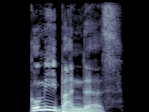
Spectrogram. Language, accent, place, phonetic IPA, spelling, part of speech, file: German, Germany, Berlin, [ˈɡʊmiˌbandəs], Gummibandes, noun, De-Gummibandes.ogg
- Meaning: genitive of Gummiband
